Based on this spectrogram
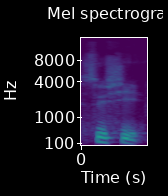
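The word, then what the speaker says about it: すし: you have a su this is pronounced su and she this is pronounced shi sushi okay and then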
